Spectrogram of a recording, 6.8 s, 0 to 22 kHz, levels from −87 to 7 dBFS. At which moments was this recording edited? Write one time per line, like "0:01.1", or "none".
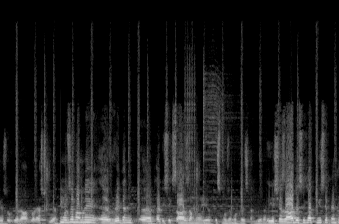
0:01.2
0:05.3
